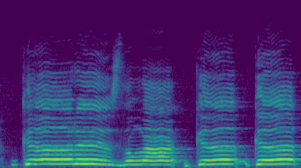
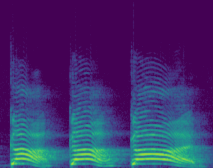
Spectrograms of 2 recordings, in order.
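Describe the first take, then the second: First: "God" sung pinched, closed up, higher; pinched and tense. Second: "God" hit hard on the G, loud and high; gripped G. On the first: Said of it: "it gets all pinched and tense". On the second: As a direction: punch the G of "God". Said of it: "grip in my voice". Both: Shown as a demonstration.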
